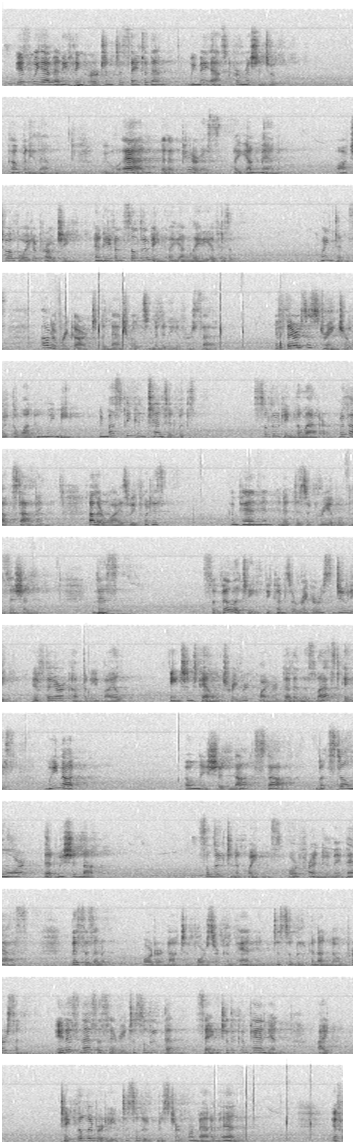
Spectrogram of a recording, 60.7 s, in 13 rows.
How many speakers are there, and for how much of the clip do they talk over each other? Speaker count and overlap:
1, no overlap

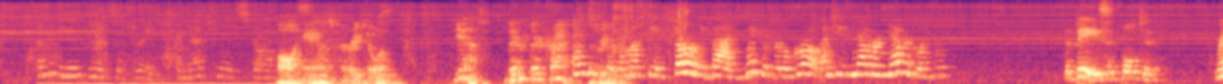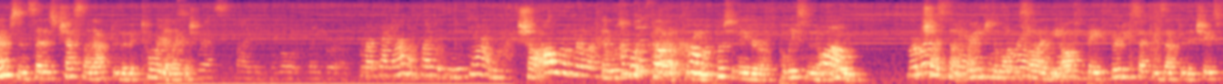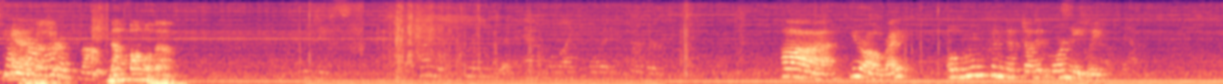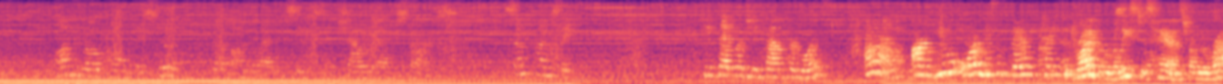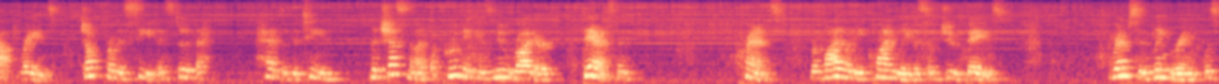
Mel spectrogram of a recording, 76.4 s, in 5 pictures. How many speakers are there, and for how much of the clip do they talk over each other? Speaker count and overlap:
4, about 22%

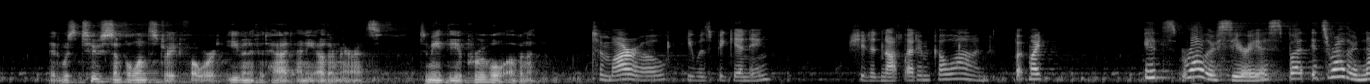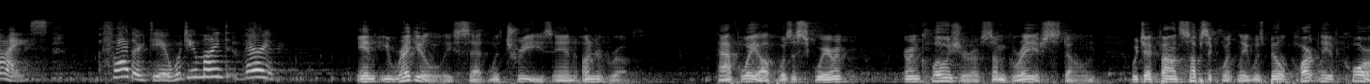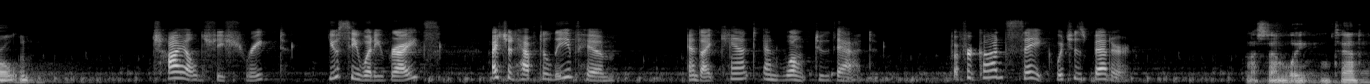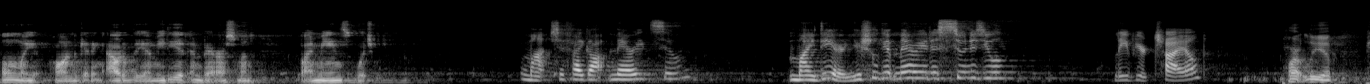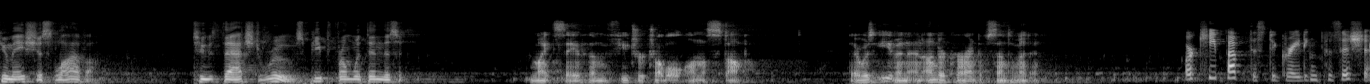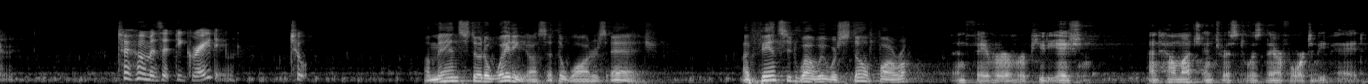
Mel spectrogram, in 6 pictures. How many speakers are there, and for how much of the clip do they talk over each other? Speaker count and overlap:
4, no overlap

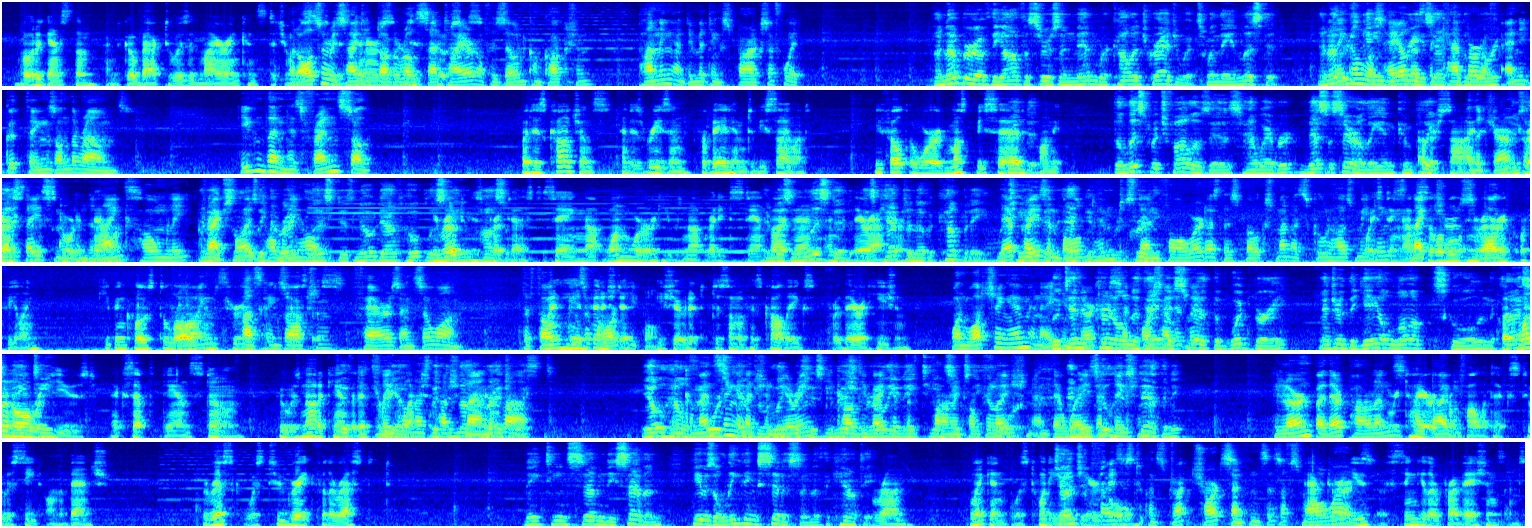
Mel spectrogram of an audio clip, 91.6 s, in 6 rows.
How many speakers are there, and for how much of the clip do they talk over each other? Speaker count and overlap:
3, about 35%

